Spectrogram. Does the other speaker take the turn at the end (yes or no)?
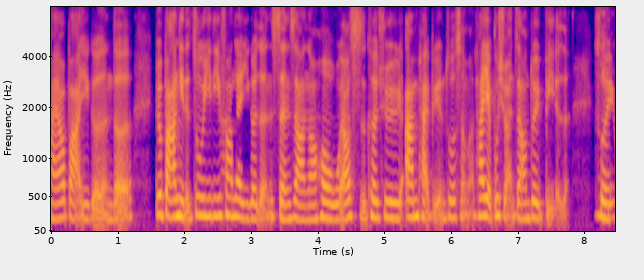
yes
